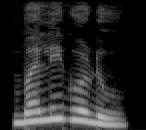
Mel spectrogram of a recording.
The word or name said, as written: ಬೆಲೆಗುಡು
